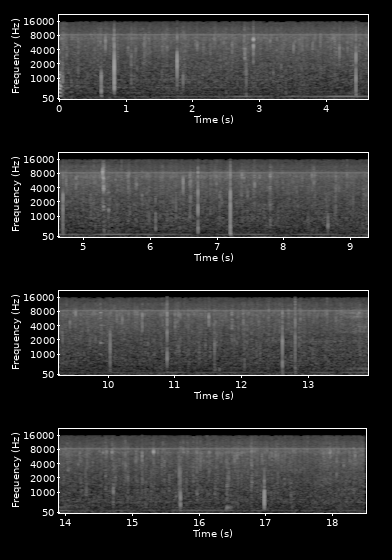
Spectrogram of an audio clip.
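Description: Steady rain with many irregular sharp ticks, over a steady low hum.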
